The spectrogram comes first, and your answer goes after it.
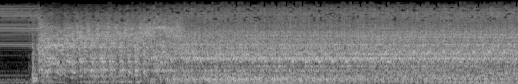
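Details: Ford E350 7.3L diesel van with an ECM fuse that kept blowing: short crank, catches at once and settles into a steady, even diesel idle with no stumble; clean, healthy start.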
